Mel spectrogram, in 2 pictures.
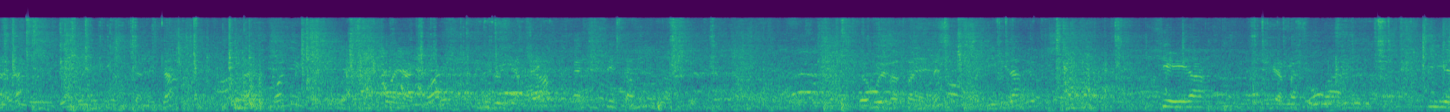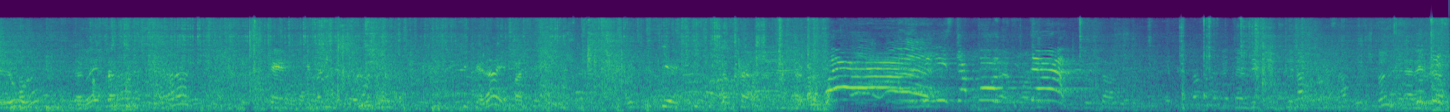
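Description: Hall chatter from many people, with sharp clacks of the ball and rod figures on a table-football table throughout. A single close voice stands out for about two seconds near the end.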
